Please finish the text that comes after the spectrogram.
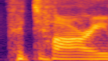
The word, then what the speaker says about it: Qatar: Qatar? Qatar. Well, it's like it's an Arab word. It has no vowels. It's like QTR. So it's like Qatar is how you would pronounce it, like Arabic.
